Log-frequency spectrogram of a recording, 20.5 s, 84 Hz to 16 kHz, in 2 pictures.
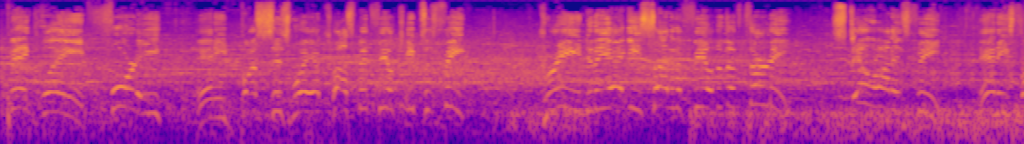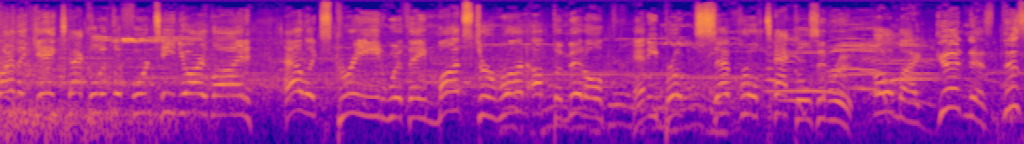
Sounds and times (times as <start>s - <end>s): Speech: 0.0s - 4.7s, 5.4s - 20.4s.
